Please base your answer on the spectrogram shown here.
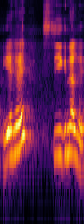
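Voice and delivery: usual speaking voice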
